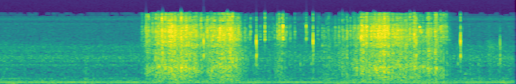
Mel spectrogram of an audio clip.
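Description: Two bursts of rapid rattling, each about a second and a half long, with scattered sharp clicks between and after them, over a steady low hum.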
